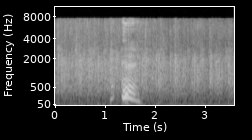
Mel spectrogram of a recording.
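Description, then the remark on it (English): A crowd claps steadily throughout in a dense, even patter, with a single brief whoop rising out of the applause partway through, showing appreciation for a team of young men who stood up in front of them. “Why don't you show your appreciation for them?”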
